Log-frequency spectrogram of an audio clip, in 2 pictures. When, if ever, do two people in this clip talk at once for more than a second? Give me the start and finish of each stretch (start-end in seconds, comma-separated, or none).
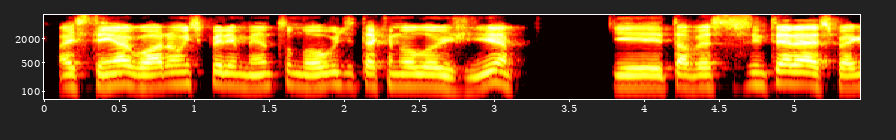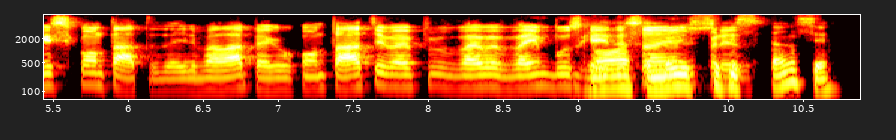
9.0-10.2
